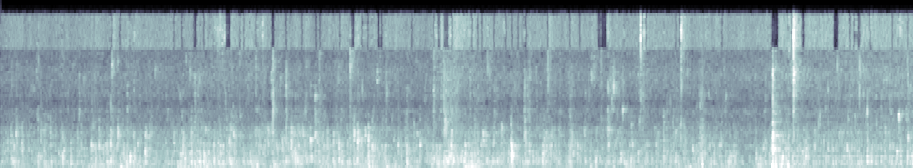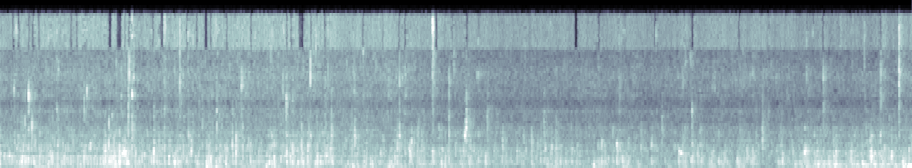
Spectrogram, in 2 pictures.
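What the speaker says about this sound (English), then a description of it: "You have to fry this crispy." Sabudana vada, tapioca pearl patties, fry in hot oil with a steady, soft, crackling sizzle that runs on evenly at low volume, with no one talking.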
